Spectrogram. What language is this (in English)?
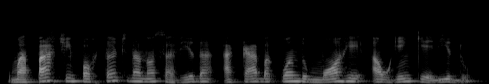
Portuguese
